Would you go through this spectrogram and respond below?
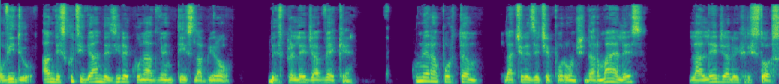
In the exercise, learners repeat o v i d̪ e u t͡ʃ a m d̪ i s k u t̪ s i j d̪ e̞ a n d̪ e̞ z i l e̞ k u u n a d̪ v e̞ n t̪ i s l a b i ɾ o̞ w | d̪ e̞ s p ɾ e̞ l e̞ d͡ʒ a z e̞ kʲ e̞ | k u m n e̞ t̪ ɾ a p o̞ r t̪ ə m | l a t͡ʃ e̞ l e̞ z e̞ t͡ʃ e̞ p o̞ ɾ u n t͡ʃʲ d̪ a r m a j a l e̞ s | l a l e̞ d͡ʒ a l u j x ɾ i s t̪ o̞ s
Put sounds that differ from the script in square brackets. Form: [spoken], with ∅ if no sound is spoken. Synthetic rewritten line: o v i d̪ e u [∅] a m d̪ i s k u t̪ s i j d̪ e̞ a n d̪ e̞ z i l e̞ k u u n a d̪ v e̞ n t̪ i s l a b i ɾ o̞ w | d̪ e̞ s p ɾ e̞ l e̞ d͡ʒ a [v] e̞ kʲ e̞ | k u m n e̞ [∅] ɾ a p o̞ r t̪ ə m | l a t͡ʃ e̞ l e̞ z e̞ t͡ʃ e̞ p o̞ ɾ u n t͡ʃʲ d̪ a r m a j a l e̞ s | l a l e̞ d͡ʒ a l u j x ɾ i s t̪ o̞ s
